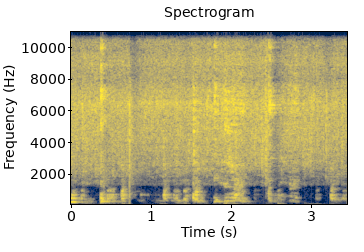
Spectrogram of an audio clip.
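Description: Onion frying in a pan with mustard seeds and chilli gives a bright, continuous sizzle broken by repeated stirring scrapes, close and fairly loud.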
